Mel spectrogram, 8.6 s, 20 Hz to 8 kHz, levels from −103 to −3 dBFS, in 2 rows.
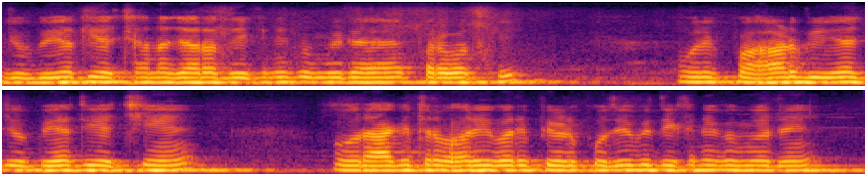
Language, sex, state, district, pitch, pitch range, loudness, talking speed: Hindi, male, Chhattisgarh, Kabirdham, 165 Hz, 165-170 Hz, -15 LUFS, 220 wpm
